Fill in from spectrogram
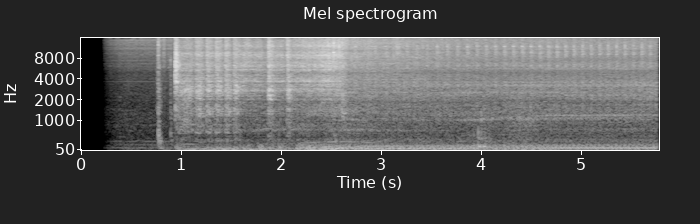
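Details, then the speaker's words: Lexus GS430 V8 (LPG-converted) first start after valve-cover gasket, cam and VVTi seal replacement: engine catches and idles with a quick, fairly steady light tick over the rumble, heard on one bank only, not the other; valvetrain tick, cause not yet found. "You can hear the tick now. Can't hear anything this side. This side, definitely something going on."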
